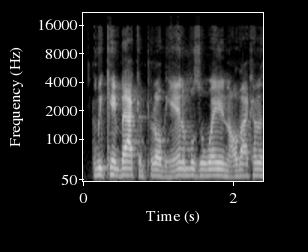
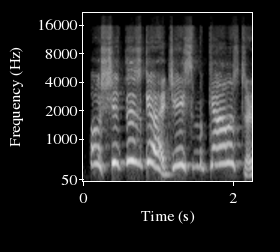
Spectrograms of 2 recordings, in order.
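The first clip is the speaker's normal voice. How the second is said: surprised delight; 14 semitones higher than usual. Real, not acted. Spots old friend in chat.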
